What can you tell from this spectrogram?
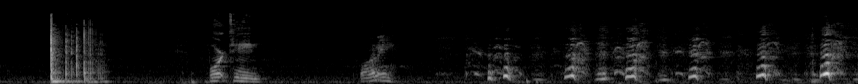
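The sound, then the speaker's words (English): A die clatters sharply onto a hard tabletop in one quick rattle as the game master rolls it and turns up a 20, then people laugh and start talking. “And here the GM just turns up 20.”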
